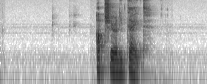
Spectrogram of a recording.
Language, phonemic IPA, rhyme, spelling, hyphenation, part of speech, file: Dutch, /ˌɑp.sʏr.diˈtɛi̯t/, -ɛi̯t, absurditeit, ab‧sur‧di‧teit, noun, Nl-absurditeit.ogg
- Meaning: absurdity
